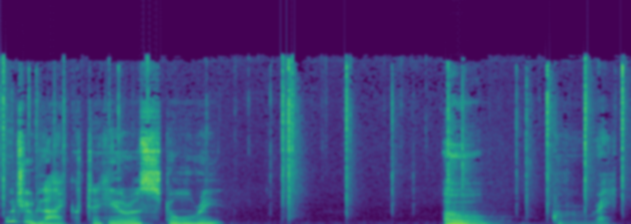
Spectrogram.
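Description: A man voicing a gentle, friendly male dragon who guides children through a calm imagination exercise in a slow, soothing way. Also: fairly low pitch, slight background noise, heavily acted. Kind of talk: children's relaxation storytelling.

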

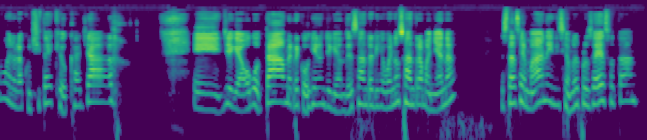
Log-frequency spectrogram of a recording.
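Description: A woman's voice: a little high, a little fast, no room sound. A Colombian woman telling her own story in a casual chat, acting out the dialogue she quotes. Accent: Colombian Spanish. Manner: animated, acts out quoted dialogue. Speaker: guest telling her testimony.

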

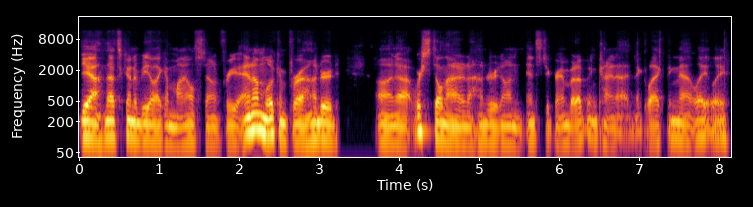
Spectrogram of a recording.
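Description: A man co-hosting a podcast in casual, profane chat. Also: a little fast. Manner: laid-back, swears, lively pitch swings. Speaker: podcast co-host.

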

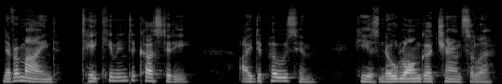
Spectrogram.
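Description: A man's voice: medium pitch, normal speed, no echo, studio quality, natural voice. A man voicing a proud young queen in a storybook reading, speaking in a haughty, commanding way.

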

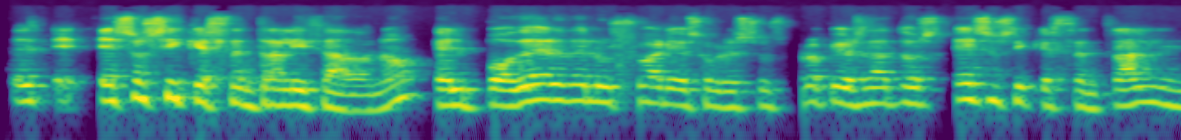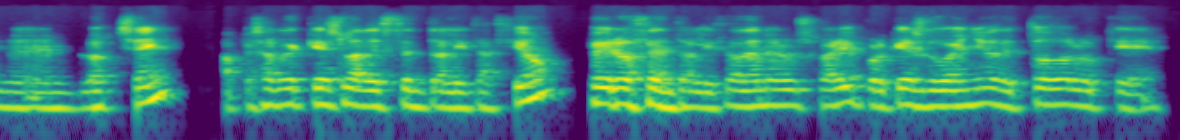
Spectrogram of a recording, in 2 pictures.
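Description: A man's voice: a little high, steady tone, brisk, few pauses. A man in an informal expert discussion, reflective, often adding tag questions and English tech terms to his Spanish. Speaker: panel participant. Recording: echoey room, dull lo-fi audio.

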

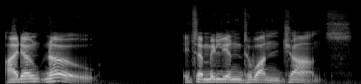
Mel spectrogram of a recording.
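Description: A man voicing Death posing as a farmhand, speaking in short, flat, measured sentences. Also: on the low side, vocal fry, no echo, studio quality, exaggerated voice. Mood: solemn. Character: Death as a grave, terse farmhand.

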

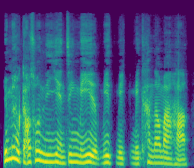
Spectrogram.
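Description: Man voicing a scolding father, indignant, high-pitched, loud. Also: animated, a little fast. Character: exasperated scolding father, middle-aged man.

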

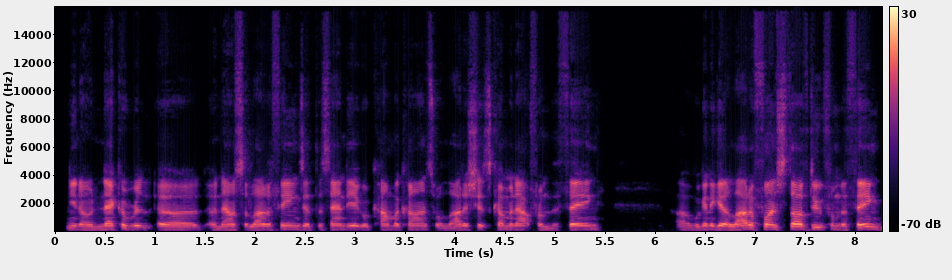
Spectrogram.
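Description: Co-hosting a casual horror collectibles podcast, this man sounds relaxed, swears freely and keeps calling people bro. His voice sits at a medium pitch with a sharp tone.

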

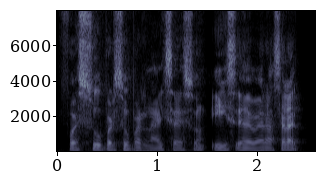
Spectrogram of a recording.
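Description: A man's voice: on the low side, fairly even intonation, brisk. A man hosting a casual podcast interview, often repeating words as he searches for what to say. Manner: hesitant, repeats words while searching for them. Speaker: podcast host.

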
